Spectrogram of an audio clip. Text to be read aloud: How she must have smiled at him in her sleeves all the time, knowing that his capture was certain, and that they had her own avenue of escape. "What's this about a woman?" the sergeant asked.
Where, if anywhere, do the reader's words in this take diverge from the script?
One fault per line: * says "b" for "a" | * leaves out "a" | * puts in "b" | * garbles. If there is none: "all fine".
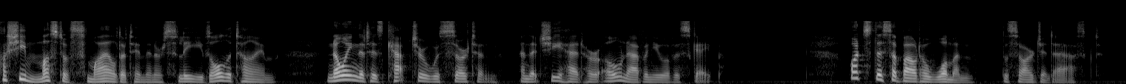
* says "she" for "they"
